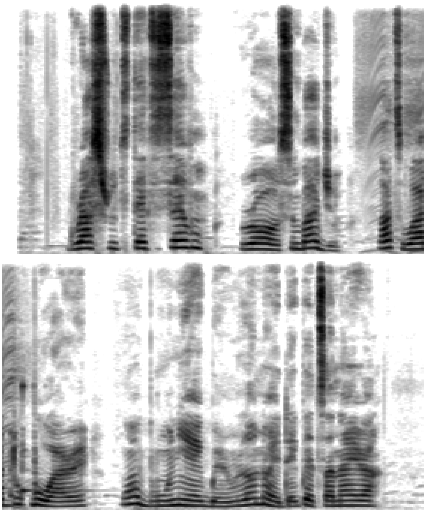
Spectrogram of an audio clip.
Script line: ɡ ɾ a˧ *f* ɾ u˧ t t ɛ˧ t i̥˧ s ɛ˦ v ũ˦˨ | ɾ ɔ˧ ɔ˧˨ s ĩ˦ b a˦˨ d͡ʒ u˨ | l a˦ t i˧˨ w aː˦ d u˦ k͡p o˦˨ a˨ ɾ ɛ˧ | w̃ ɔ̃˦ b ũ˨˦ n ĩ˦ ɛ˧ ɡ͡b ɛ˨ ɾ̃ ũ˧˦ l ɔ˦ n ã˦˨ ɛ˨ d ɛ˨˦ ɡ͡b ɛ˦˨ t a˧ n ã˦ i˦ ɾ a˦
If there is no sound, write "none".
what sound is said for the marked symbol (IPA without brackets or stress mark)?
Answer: s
